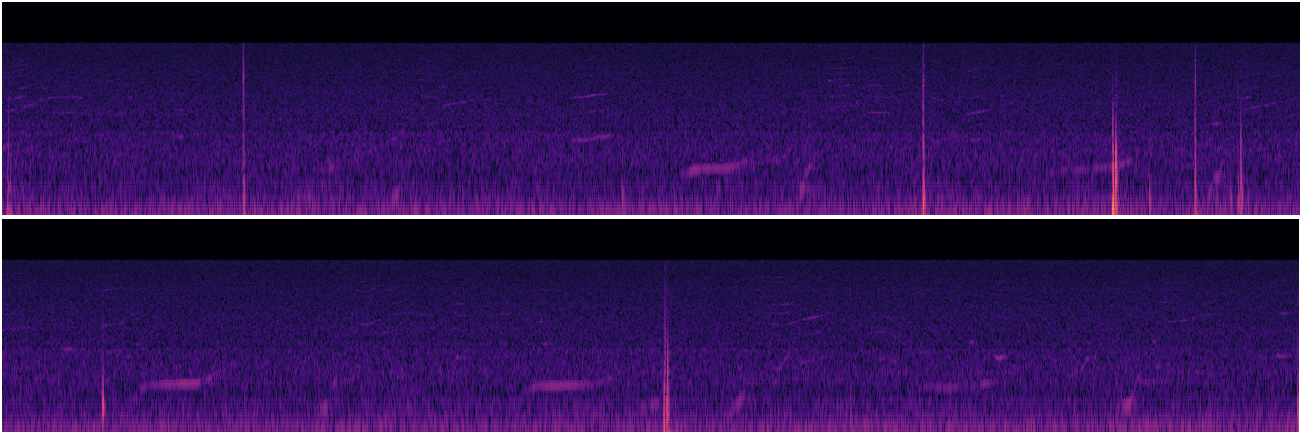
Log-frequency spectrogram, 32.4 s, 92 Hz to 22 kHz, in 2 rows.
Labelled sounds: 0.0	0.3	humpback whale, 1.8 to 2.0 kHz
5.5	5.8	humpback whale, 1.5 to 1.7 kHz
7.1	7.6	humpback whale, 1.8 to 2.2 kHz
10.3	11.1	humpback whale, 1.2 to 4.2 kHz
12.0	12.4	humpback whale, 1.2 to 1.4 kHz
20.7	21.0	humpback whale, 1.4 to 1.7 kHz
26.2	26.5	humpback whale, 1.6 to 1.9 kHz
30.8	31.1	humpback whale, 1.5 to 1.7 kHz

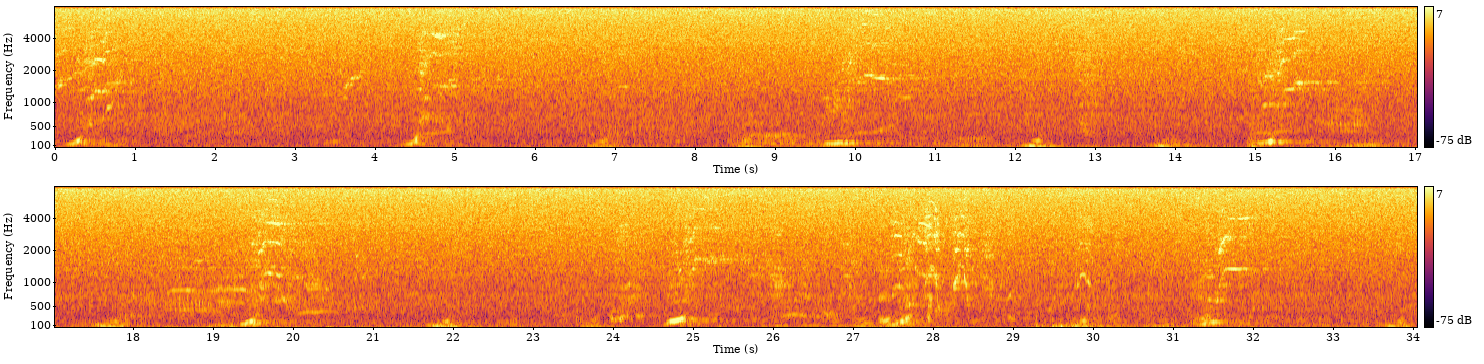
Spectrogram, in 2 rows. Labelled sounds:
0.0	0.7	humpback whale, 1.0 to 2.6 kHz
4.7	5.0	humpback whale, 1.3 to 3.0 kHz
10.1	10.5	humpback whale, 1.6 to 1.9 kHz
15.1	15.8	humpback whale, 0.86 to 1.6 kHz
18.4	18.8	humpback whale, 0.80 to 0.90 kHz
19.2	20.0	humpback whale, 0.80 to 3.8 kHz
25.0	26.2	humpback whale, 0.86 to 1.8 kHz
27.8	28.1	humpback whale, 0.86 to 1.5 kHz
31.6	32.0	humpback whale, 1.2 to 4.2 kHz

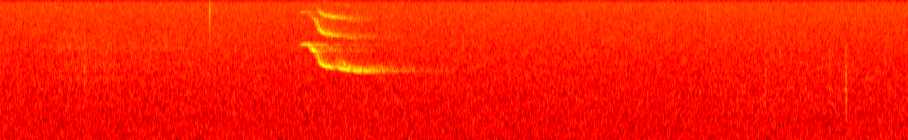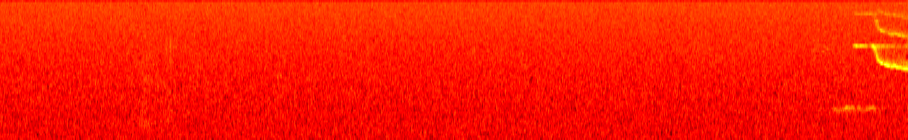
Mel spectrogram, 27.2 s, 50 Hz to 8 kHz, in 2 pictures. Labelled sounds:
4.4	6.8	killer whale, Bigg's (transient), Gulf of Alaska transient, 1.6 to 6.4 kHz
26.0	27.2	killer whale, Bigg's (transient), Gulf of Alaska transient, 0.46 to 6.2 kHz

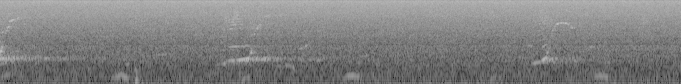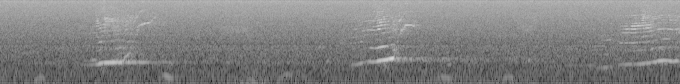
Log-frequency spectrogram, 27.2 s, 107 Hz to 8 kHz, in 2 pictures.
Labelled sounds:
11.1	11.4	humpback whale, 2.2 to 2.5 kHz
15.5	16.0	humpback whale, 2.0 to 2.8 kHz
17.4	17.7	humpback whale, 1.9 to 2.8 kHz
20.8	22.0	humpback whale, 1.4 to 3.0 kHz
26.0	27.2	humpback whale, 0.83 to 3.8 kHz

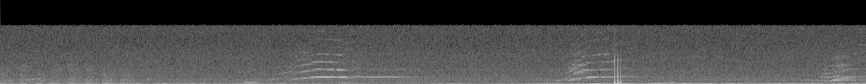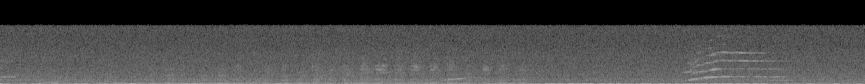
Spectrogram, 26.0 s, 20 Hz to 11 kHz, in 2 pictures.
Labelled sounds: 4.4	6.1	humpback whale, 0.80 to 5.9 kHz
8.5	9.6	humpback whale, 0.80 to 4.1 kHz
12.3	13.3	humpback whale, 0.80 to 1.2 kHz
23.4	24.7	humpback whale, 0.80 to 4.3 kHz

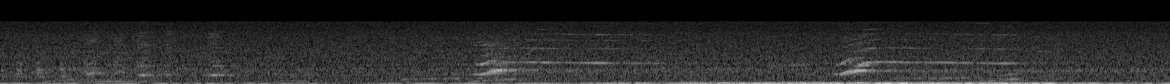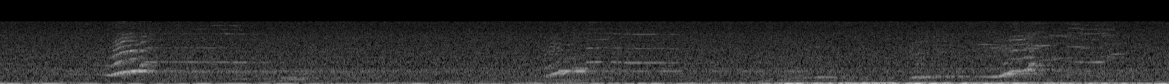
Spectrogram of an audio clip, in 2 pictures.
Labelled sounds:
4.7	6.1	humpback whale, 0.83 to 4.2 kHz
8.4	9.2	humpback whale, 0.80 to 2.3 kHz
9.5	10.2	humpback whale, 0.93 to 7.1 kHz
12.7	13.2	humpback whale, 0.80 to 2.7 kHz
13.8	14.2	humpback whale, 4.1 to 6.3 kHz
17.7	18.4	humpback whale, 0.96 to 4.3 kHz
21.8	22.8	humpback whale, 0.99 to 5.3 kHz

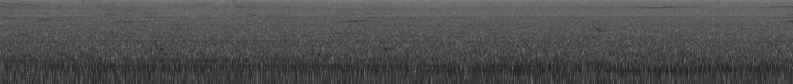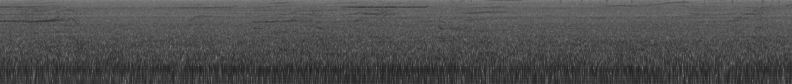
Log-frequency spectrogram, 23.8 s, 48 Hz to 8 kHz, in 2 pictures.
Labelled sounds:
1.4	2.2	killer whale, southern resident, 2.0 to 4.2 kHz
9.5	10.4	killer whale, southern resident, 4.9 to 5.3 kHz
11.5	13.1	killer whale, southern resident, 2.0 to 7.4 kHz
18.8	19.5	killer whale, southern resident, 1.4 to 5.1 kHz

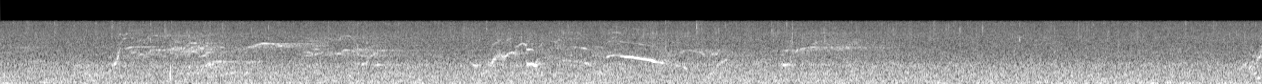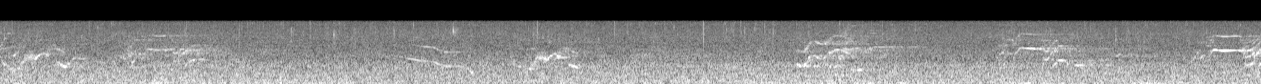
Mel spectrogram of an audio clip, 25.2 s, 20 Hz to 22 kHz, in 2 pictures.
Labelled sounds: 1.2	3.0	killer whale, offshore, 0.88 to 2.7 kHz
3.4	3.7	killer whale, offshore, 1.8 to 2.0 kHz
4.9	7.1	killer whale, offshore, 0.88 to 2.7 kHz
7.9	8.6	killer whale, offshore, 1.7 to 2.4 kHz
12.8	13.2	killer whale, offshore, 1.0 to 1.7 kHz
14.1	14.5	killer whale, offshore, 1.8 to 4.0 kHz
16.7	17.3	killer whale, offshore, 0.84 to 2.4 kHz
18.0	18.4	killer whale, offshore, 1.1 to 2.2 kHz
20.6	21.7	killer whale, offshore, 0.81 to 3.0 kHz
22.7	23.2	killer whale, offshore, 1.6 to 4.3 kHz
24.7	25.1	killer whale, offshore, 3.7 to 3.9 kHz

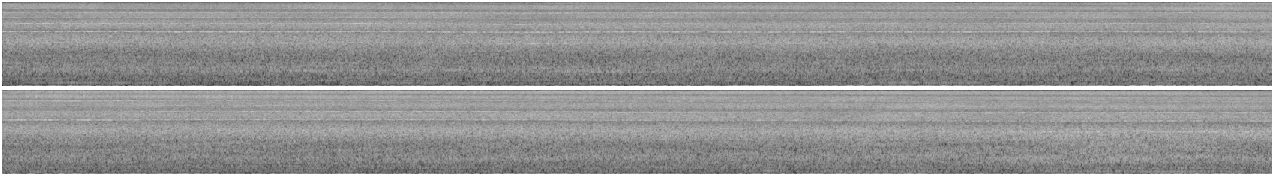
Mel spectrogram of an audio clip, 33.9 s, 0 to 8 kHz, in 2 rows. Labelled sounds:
6.7	7.3	vessel noise, 1.7 to 5.2 kHz

